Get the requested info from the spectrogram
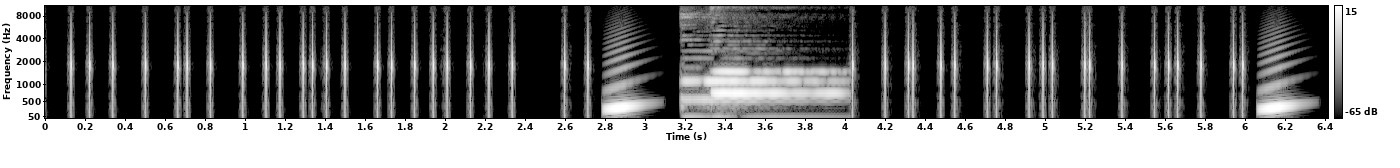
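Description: Smartphone keyboard typing clicks in a quick, even run, then about three seconds in a rising pop and a short chiming chord as a message is sent, followed by another run of typing clicks.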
